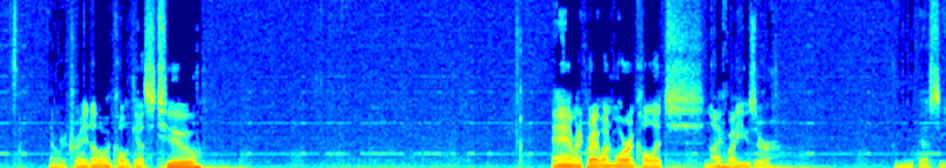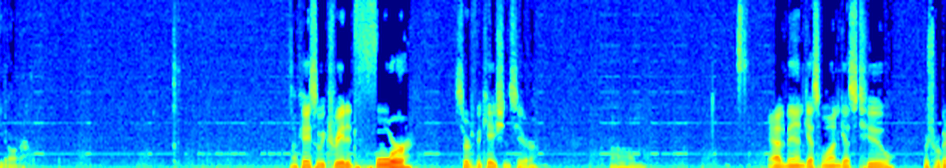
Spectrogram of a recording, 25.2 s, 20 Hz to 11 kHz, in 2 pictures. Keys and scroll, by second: 0.3 Up, 0.5 Left, 2.5 BackSpace, 3.1 2, 4.1 Return, 7.4 Up, 7.7 Left, 9.8-13.1 typing, 13.3 Delete, 14.8 Return, 15.6 Return.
